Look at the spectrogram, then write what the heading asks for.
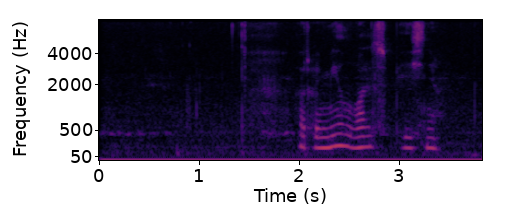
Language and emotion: Russian, neutral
